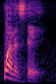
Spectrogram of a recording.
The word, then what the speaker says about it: Wednesday: Wednesday Wednesday الدي لا ينطق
